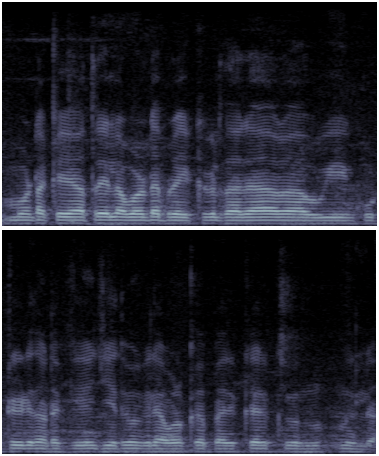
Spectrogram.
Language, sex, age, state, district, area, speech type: Malayalam, male, 45-60, Kerala, Alappuzha, rural, read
